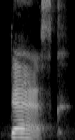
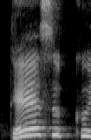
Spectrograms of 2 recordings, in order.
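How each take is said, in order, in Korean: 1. 한 음절로 발음돼요. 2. 세 개의 음절로 나뉘어 발음돼요. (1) "desk 이렇게 해서 일음절이 되는 거예요" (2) "데스크 이렇게 사문절이 아니고요"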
